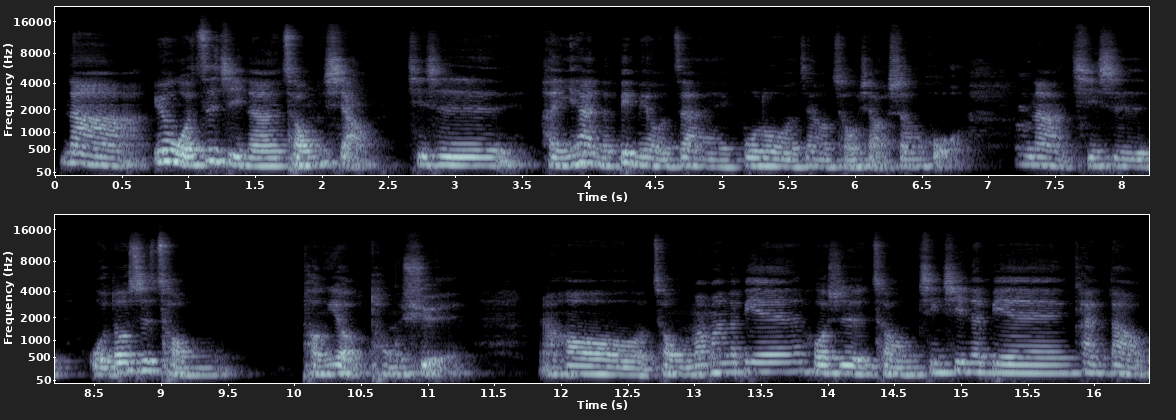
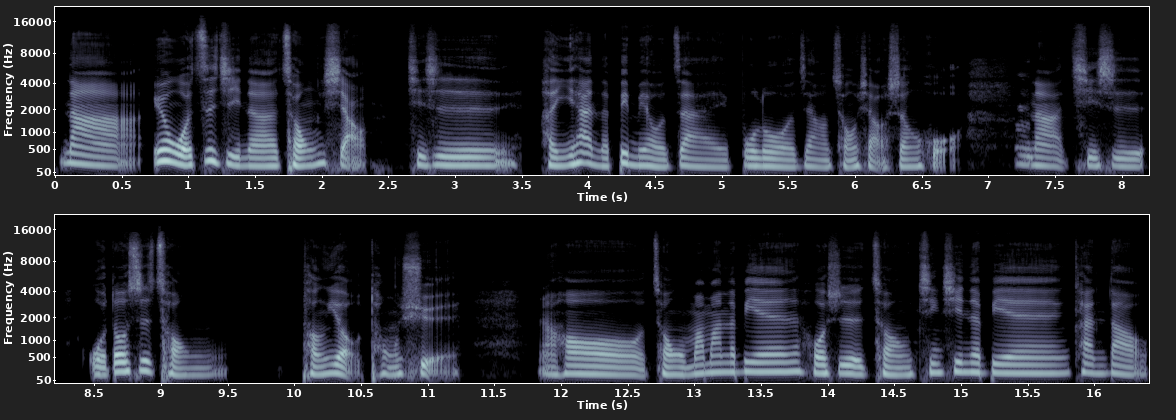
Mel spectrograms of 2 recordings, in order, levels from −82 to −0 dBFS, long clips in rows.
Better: second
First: off-mic speech; far // room echo; very slight; dies away in 0.3 s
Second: none

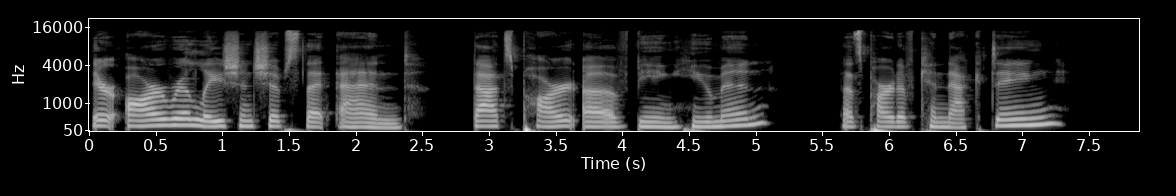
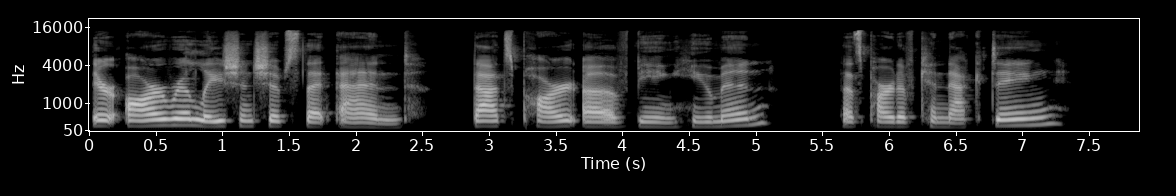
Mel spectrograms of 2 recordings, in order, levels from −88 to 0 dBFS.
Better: first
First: none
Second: thin; very; fading below 400 Hz

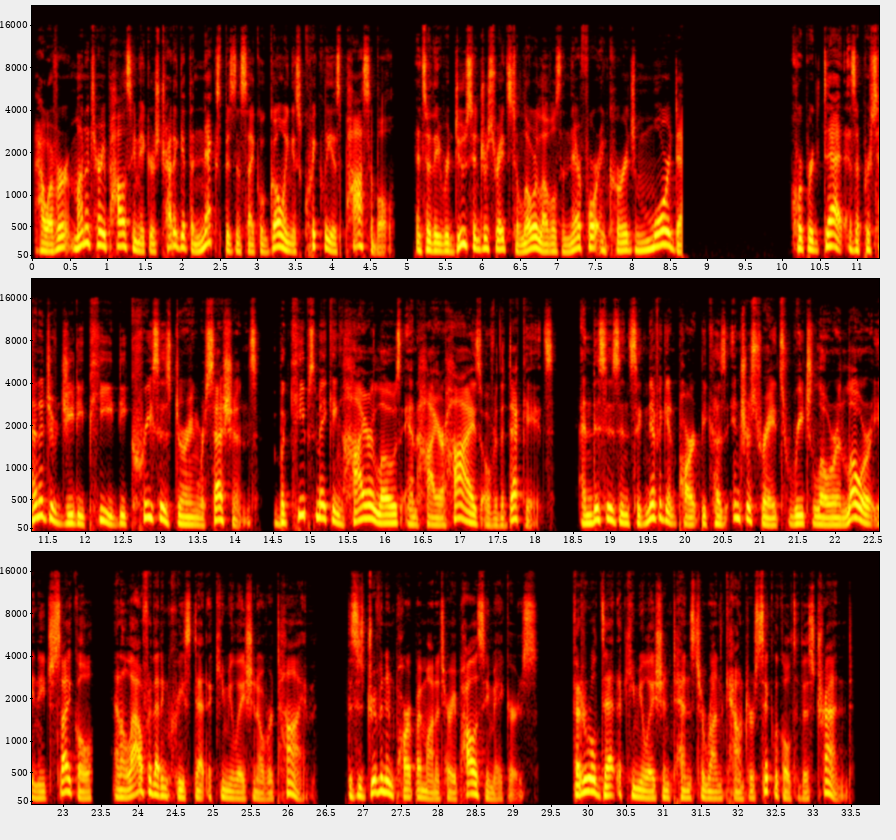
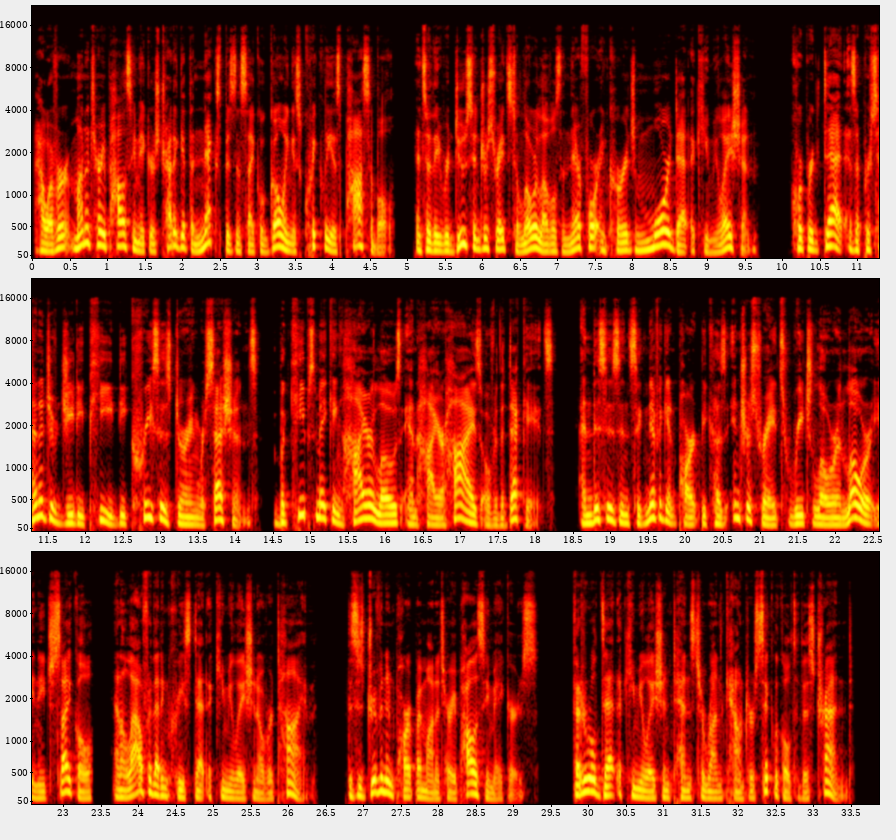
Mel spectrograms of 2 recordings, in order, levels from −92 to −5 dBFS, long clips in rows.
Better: second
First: audio cutting out; at 8.5 s for 1.5 s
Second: none

